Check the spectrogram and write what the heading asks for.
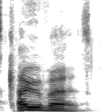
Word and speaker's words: covert: And it's thought that they look very similar for the same reason that we pronounce covert like overt.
